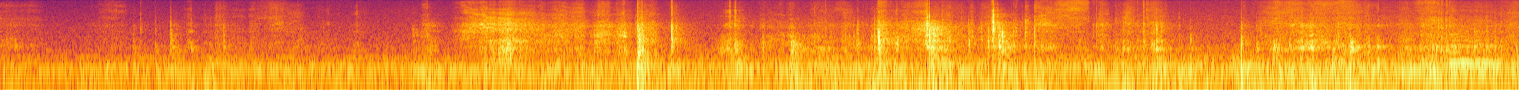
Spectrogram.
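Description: A page of a large picture book being turned and handled: paper rustling with crisp crackles and clicks, starting about two seconds in.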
